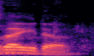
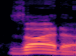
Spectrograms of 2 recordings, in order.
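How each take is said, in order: First: The name does not rhyme with cider. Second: The name rhymes with the word cider. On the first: The speaker calls it wrong. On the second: The speaker calls it right. "like cider"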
